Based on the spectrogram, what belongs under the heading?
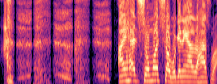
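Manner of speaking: very high, loud mock panic; hysterical customer. Imitating the customer claiming her blood pressure is rising, in hammed-up panic. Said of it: "she's like".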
